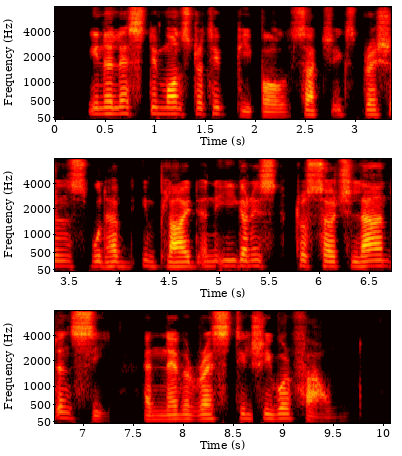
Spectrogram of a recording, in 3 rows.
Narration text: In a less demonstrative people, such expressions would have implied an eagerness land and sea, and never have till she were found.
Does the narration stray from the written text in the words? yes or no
yes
